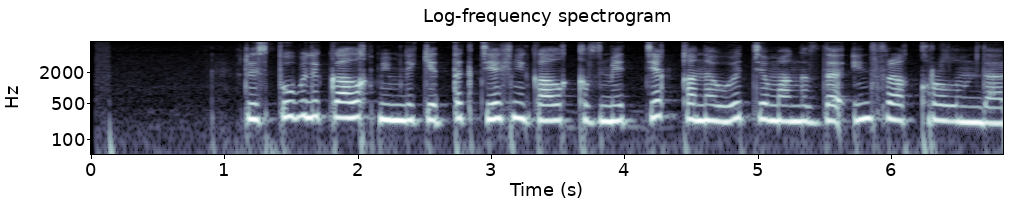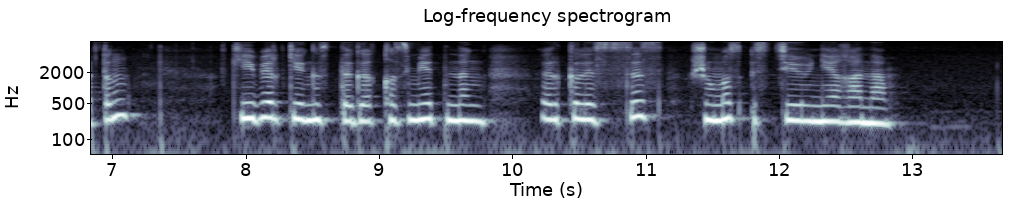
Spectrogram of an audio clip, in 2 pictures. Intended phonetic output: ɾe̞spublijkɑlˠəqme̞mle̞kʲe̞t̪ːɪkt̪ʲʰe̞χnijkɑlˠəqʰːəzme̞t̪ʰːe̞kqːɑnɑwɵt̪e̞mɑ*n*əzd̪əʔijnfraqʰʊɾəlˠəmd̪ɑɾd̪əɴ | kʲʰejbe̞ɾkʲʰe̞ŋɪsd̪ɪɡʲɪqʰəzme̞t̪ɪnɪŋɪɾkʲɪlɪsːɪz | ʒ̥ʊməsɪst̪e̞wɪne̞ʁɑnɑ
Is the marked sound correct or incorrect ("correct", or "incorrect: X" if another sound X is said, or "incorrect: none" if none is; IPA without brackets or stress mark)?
incorrect: ɴ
